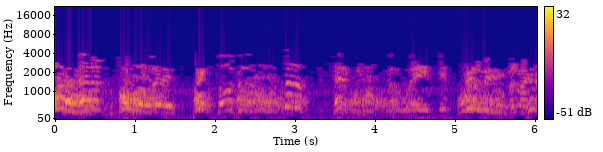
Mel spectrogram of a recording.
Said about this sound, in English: Then, suddenly, a great dog leaped at his back.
